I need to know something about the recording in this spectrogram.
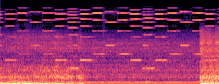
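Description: Live electronic noise music from tabletop electronics and effects pedals: a loud, dense, rumbling low-end wall of noise that drops away about a second and a half in, leaving a quieter steady low hum with scattered short high blips, before the loud noise cuts back in suddenly at the end.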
